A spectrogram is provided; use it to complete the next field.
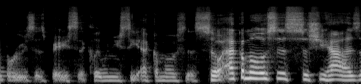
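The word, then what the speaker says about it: ecchymosis: So, echimosis, pronounced echimosis, is the the medical term for a bruise.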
